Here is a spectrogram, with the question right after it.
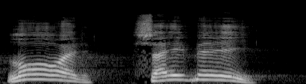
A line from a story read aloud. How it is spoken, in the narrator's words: he was afraid … cried out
